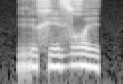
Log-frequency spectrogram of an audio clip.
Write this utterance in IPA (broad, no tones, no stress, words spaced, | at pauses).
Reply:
rʏxezʁʷɪ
